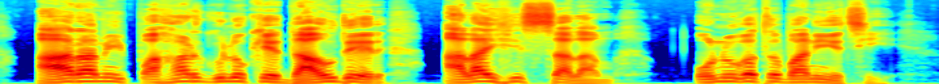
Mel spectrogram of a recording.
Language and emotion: Bengali, neutral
